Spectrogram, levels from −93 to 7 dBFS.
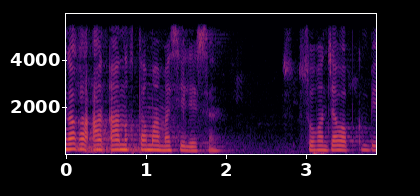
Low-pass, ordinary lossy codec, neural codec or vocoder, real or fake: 5.4 kHz; none; none; real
